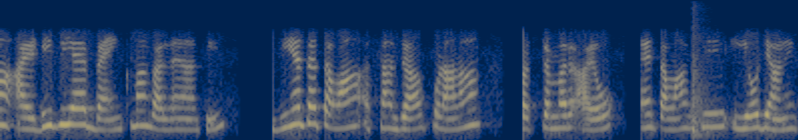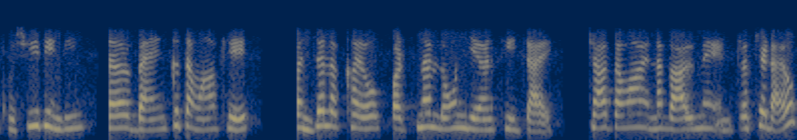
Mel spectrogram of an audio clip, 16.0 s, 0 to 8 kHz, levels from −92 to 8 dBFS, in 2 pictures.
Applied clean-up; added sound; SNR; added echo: none; Thump, thud; 11 dB; none.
